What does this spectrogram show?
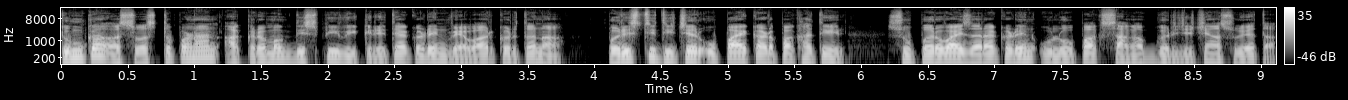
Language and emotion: Goan Konkani, neutral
